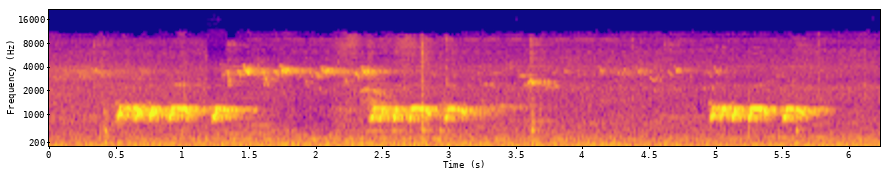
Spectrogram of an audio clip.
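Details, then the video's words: Zebra dove of the local type, its song played as a lure to prompt birds to sing: three short, rapid staccato cooing phrases spaced about two seconds apart, with thin high chirps from other birds between them. "Suara Perkutut Lokal"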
